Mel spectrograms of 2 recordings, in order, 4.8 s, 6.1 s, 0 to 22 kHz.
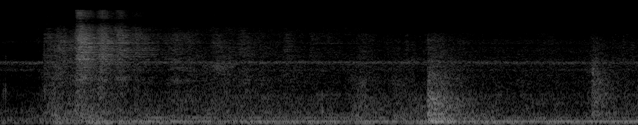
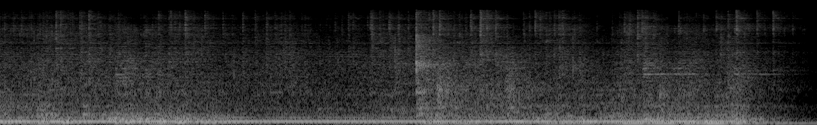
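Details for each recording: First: Genie ProMax 1/3 HP chain-drive garage door opener closing the door: steady low motor hum with chain running evenly, a couple of light clunks at start and stop; closes smoothly. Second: Genie ProMax 1/3 HP chain-drive garage door opener running: low steady humming drone for about five seconds then winds down; trolley chain a little loose.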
